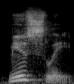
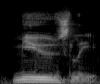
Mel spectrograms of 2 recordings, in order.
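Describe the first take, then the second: First: The middle consonant is an S sound. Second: The middle consonant is a Z sound. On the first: "some Americans do say muesli, muesli, with an S sound" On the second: "the safe pronunciation is muesli. Muesli. With a Z sound"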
